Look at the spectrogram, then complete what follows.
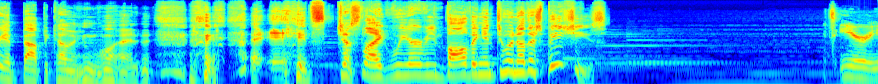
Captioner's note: slightly mad chuckle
